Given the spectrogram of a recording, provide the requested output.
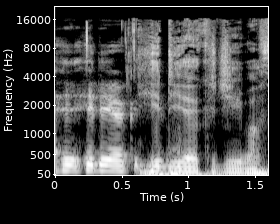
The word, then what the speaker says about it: Hideo Kojima: Is it Hadjioe Kajima? – Yeah, Hideo Kojima.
